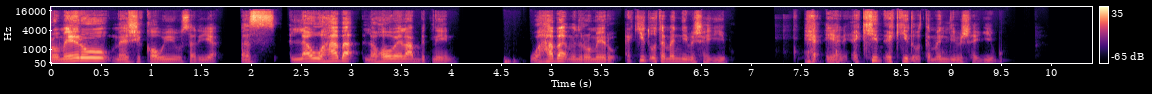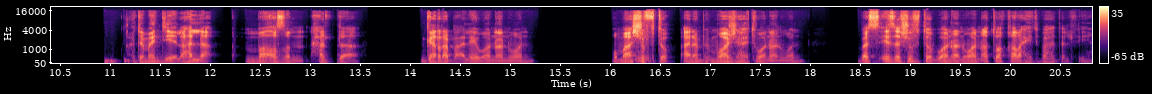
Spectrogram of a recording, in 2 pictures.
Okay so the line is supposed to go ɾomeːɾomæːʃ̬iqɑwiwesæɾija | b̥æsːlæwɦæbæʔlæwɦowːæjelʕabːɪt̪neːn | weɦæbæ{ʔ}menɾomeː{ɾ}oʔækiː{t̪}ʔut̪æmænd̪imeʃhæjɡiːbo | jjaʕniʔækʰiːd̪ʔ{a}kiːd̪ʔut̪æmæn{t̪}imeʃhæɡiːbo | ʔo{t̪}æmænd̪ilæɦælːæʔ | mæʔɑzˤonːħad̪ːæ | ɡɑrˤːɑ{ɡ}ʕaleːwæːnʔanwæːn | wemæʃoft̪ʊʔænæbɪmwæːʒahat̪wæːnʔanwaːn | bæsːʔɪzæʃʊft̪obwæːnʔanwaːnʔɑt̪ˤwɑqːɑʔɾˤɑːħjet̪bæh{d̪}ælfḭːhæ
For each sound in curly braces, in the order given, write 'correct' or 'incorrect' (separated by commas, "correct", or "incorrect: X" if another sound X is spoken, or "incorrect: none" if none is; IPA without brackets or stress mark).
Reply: correct, correct, incorrect: d̪, incorrect: æ, incorrect: d̪, correct, incorrect: b, correct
